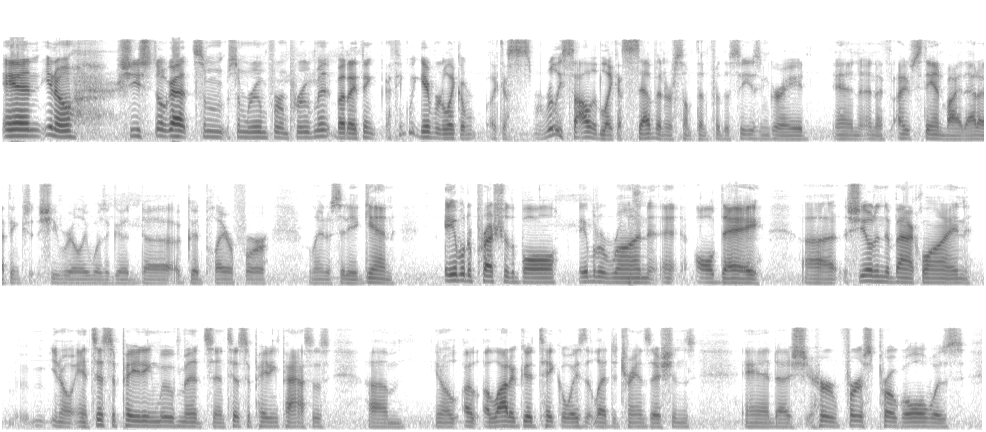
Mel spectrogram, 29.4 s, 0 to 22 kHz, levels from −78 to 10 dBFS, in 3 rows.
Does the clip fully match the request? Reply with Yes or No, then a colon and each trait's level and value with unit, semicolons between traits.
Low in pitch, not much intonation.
No: low, 120 Hz; average, 3.9 semitones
